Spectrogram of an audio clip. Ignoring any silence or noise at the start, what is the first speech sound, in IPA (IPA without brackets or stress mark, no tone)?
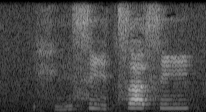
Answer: x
